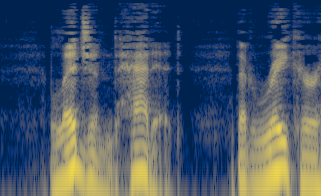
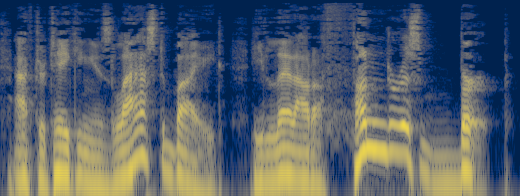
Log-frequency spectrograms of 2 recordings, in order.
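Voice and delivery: usual speaking voice

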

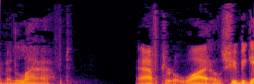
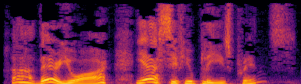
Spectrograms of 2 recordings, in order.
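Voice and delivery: light, higher princess voice; cartoon princess; 7 semitones higher than usual. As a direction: play a teasing young princess. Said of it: "said the princess".

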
